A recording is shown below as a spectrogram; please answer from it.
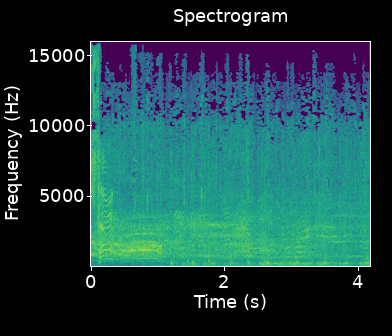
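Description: Football stadium crowd: many supporters' voices singing and chanting together in a low mass of sound, following a goal.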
